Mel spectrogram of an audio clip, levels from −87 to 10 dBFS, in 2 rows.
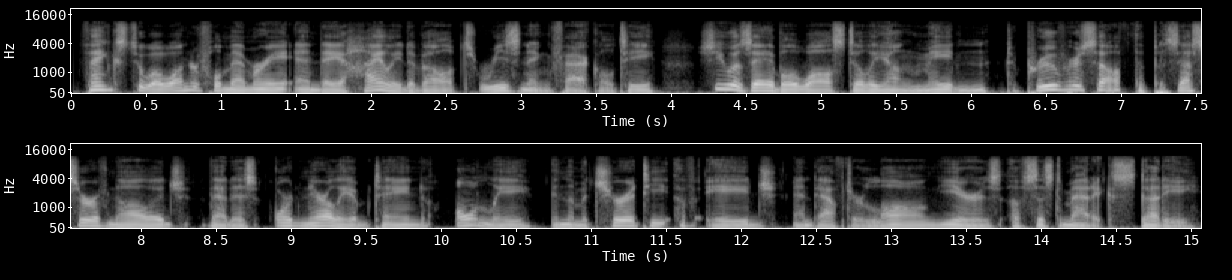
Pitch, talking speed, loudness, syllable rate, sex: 105 Hz, 170 wpm, -19 LUFS, 5.8 syllables/s, male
